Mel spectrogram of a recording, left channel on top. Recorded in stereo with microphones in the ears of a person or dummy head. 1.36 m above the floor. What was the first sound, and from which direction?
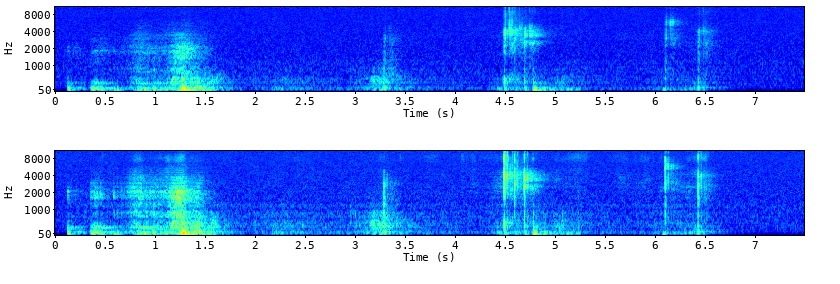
A crack, 35° right (ahead or behind).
